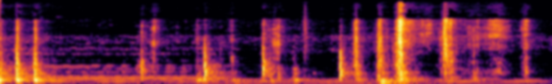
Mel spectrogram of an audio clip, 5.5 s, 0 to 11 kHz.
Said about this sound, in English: At 7:45, there was a knock on my door.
